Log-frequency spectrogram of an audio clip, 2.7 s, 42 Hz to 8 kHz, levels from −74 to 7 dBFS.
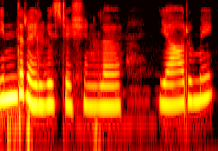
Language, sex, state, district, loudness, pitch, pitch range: Tamil, female, Tamil Nadu, Nilgiris, -16 LUFS, 215 Hz, 205-245 Hz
